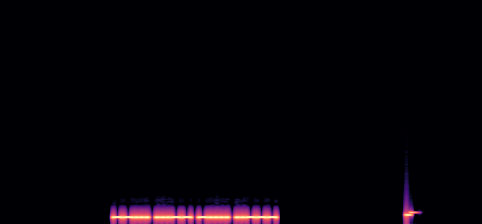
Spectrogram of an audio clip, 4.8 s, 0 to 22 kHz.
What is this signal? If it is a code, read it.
Morse code, heard as a keyed tone, about 44 wpm, 700 Hz. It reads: 7362
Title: Numbers - 4-Digit 45wpm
